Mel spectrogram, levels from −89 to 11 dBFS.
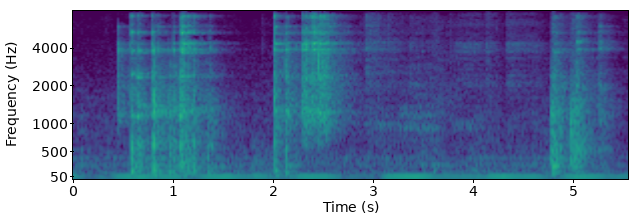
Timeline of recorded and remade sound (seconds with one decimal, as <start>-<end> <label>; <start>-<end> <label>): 0.0-5.6 recorded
